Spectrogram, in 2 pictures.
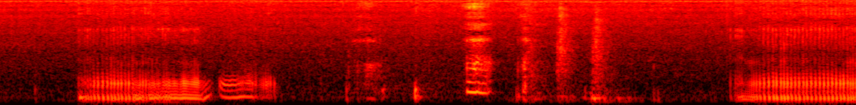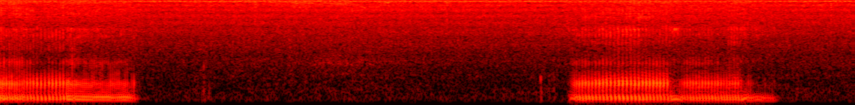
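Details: Loud snoring from Gidget, a sleeping Chihuahua: three drawn-out rasping breaths spaced a few seconds apart, with soft snuffles and small clicking sounds between the first two.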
